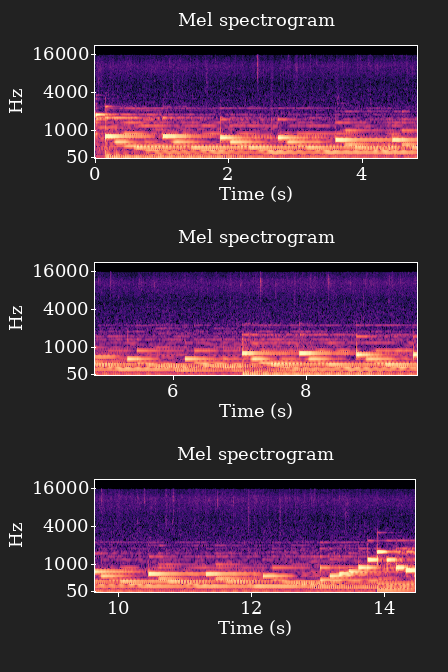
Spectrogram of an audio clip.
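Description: Slow, gentle solo piano: held low chords with a melody of single notes over them, the chord changing about halfway through and a rising run of notes near the end, mixed with a steady rain sound.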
